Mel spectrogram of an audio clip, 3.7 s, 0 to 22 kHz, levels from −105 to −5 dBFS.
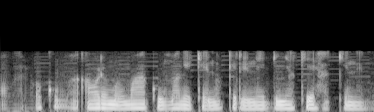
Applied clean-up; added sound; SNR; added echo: neural separator model SepFormer WHAM!.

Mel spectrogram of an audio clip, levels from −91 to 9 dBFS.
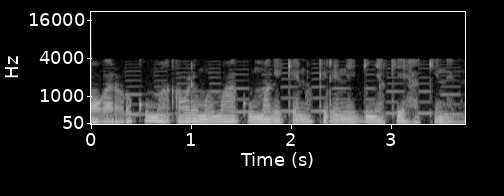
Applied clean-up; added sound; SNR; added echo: none; Wind instrument, woodwind instrument; 19 dB; none.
